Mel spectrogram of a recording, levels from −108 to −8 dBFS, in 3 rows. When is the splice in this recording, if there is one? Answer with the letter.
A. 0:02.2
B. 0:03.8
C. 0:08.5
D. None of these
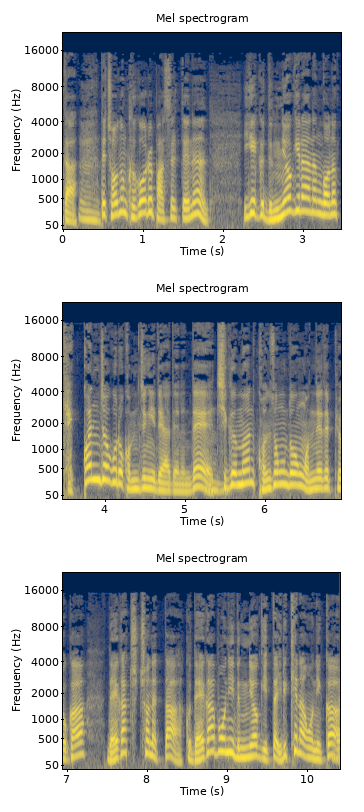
D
